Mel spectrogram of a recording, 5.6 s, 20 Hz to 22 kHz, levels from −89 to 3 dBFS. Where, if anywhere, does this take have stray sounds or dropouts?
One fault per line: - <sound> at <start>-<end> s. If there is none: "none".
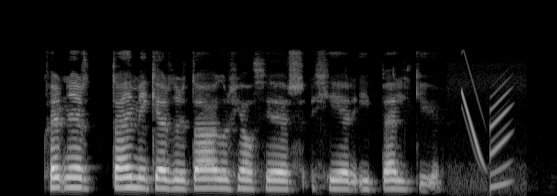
- chirp at 4.6-5.2 s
